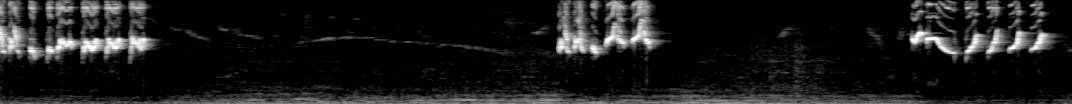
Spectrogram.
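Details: Orange-headed thrush ngeplong song, meant to push captive birds into breeding condition: three separate bursts of fast, loud chattering and slurred whistled notes, about four per second, with long quiet gaps and low hum between.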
